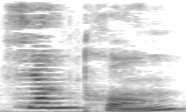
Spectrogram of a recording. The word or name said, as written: xiang1tong2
